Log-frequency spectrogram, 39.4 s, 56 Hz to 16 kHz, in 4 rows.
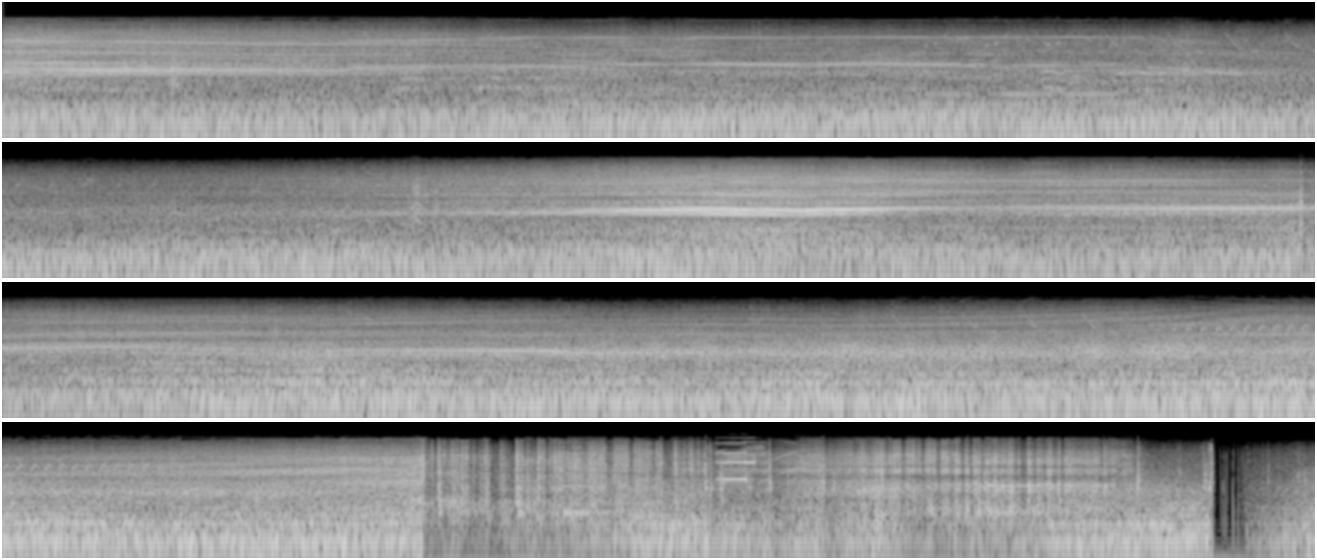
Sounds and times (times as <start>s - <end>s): Aircraft: 0.0s - 39.3s
Outside, rural or natural: 0.0s - 39.3s.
